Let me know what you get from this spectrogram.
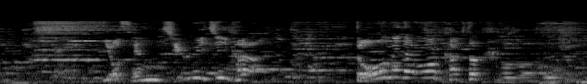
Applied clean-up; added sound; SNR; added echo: classical method WPE with log-MMSE.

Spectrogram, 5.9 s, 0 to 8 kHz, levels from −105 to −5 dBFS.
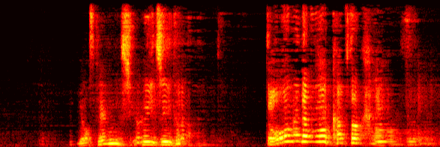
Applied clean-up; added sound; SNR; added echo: neural mask model DeepFilterNet 3.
